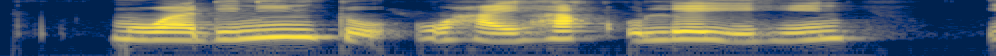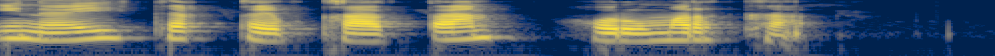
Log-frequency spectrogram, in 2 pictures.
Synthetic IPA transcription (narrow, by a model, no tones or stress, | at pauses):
mʊwɑːd̪ɪniːnt̪ʰʊ̰wɑħɑjɦɑq̚ʊlɛːjɪɦiːn | ɪnɛjkʰɐqɛjbqʰɑːt̪ʰaːn | hɔɾʊmɐrkʰɐ̰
